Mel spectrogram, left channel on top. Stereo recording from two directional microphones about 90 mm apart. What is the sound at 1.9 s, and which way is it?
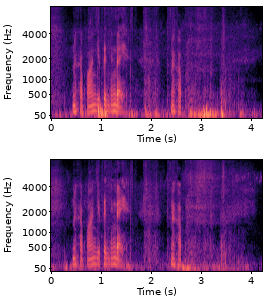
Clip-clop, 15° left (ahead or behind).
